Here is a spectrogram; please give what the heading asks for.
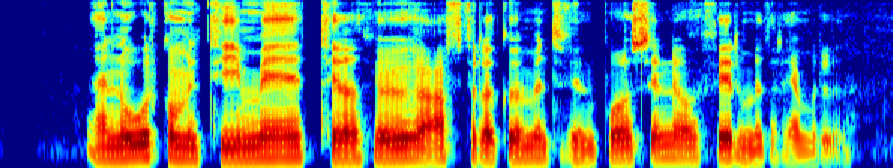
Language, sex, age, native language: Icelandic, male, 18-19, Icelandic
